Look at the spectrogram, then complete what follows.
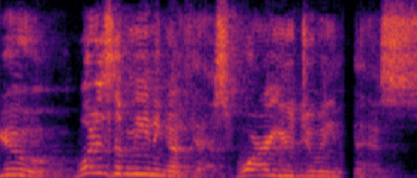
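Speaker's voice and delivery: very loud, high, intimidating screaming shout. Intimidating enemies in the game, charging in with a hammer: screaming at them. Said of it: "I'm gonna scream out at them".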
